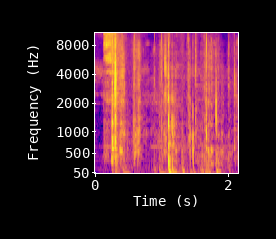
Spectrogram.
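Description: Irregular knocks and rubbing from a hand grabbing and handling the phone that is recording, with one sharp knock about a second in.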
